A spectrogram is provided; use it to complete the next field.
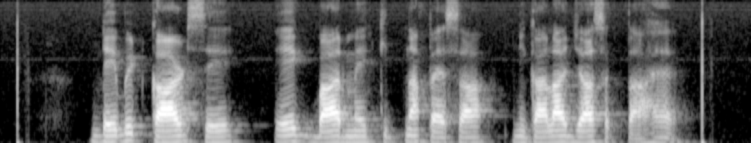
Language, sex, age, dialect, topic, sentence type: Hindi, male, 18-24, Marwari Dhudhari, banking, question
